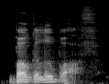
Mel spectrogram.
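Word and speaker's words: Bogoljubov: the guy from the bogo indian bogalubof that's how you say it but it's very hard to say obviously and it's yephim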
